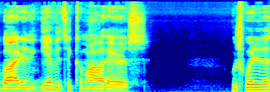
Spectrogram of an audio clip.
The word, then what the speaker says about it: Kamala: Because they done snuck him out of the motherfucking situation, and they done put Kamala Harris in there.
